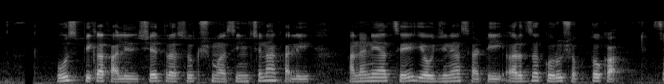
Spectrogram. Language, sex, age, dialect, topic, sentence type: Marathi, male, 18-24, Standard Marathi, agriculture, question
